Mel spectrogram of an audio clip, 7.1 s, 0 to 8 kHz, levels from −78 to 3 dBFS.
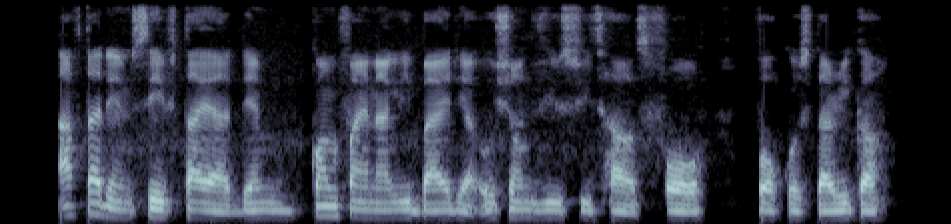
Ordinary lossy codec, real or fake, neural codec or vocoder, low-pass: none; real; none; 7.2 kHz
